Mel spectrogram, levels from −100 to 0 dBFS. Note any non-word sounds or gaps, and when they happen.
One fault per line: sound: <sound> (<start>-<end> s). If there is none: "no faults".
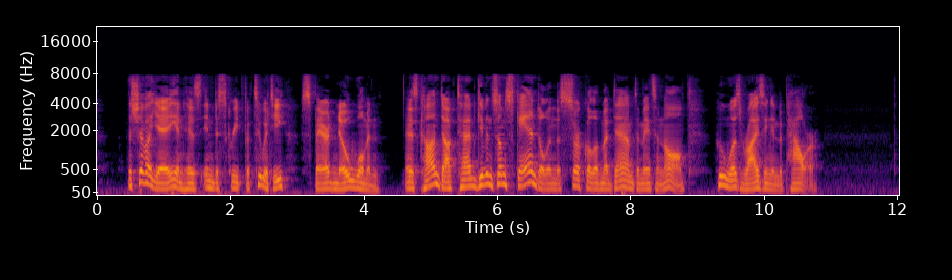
no faults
